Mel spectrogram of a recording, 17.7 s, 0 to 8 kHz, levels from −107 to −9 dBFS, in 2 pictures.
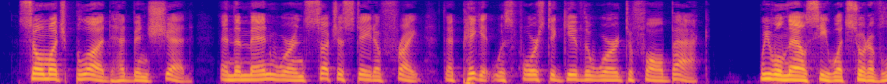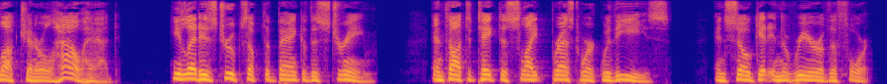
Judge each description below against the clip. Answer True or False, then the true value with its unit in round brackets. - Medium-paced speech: False (235 wpm)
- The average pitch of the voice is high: False (150 Hz)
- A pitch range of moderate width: True (3.7 semitones)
